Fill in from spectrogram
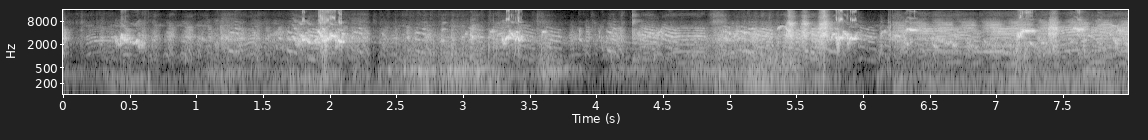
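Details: Budgerigars eating seeds chatter with a steady stream of high, scratchy chirps and warbling notes.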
